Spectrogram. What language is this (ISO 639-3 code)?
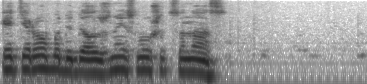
rus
